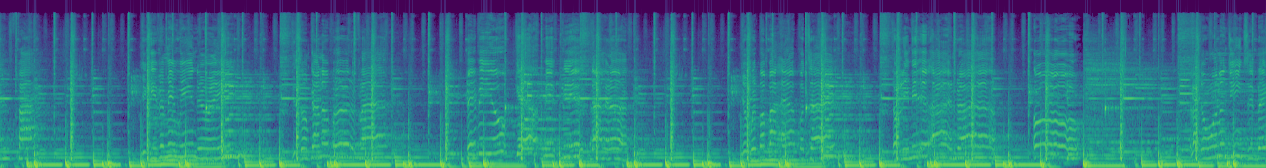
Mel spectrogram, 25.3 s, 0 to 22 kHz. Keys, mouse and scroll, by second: 0.4-1.8 shift+drag, 1.8 alt+scroll down 1, 3.0-3.5 alt+scroll up 1, 3.8 scroll up 1, 4.6-8.0 drag, 9.7 alt+scroll up 1, 10.4 space, 10.5 click, 10.8 space, 11.2 space, 16.2 click, 19.2 click, 19.2 click, 22.9 click, 22.9 click.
